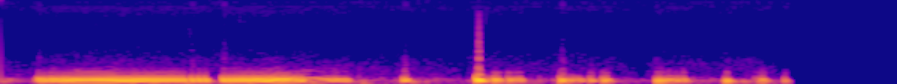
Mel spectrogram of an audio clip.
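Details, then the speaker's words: Borborygmus heard with a stethoscope during an abdominal assessment: a long, low rumbling growl followed by short gurgles. Stomach growling, normal when hungry. "Stomach growling or borborygmus is normal if you're hungry."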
